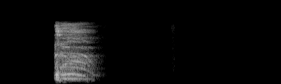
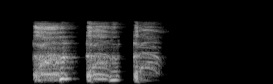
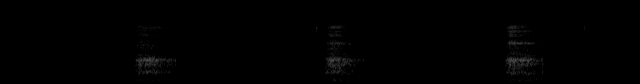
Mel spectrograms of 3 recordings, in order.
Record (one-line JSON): {"cough_length": "2.8 s", "cough_amplitude": 18740, "cough_signal_mean_std_ratio": 0.28, "three_cough_length": "2.7 s", "three_cough_amplitude": 18198, "three_cough_signal_mean_std_ratio": 0.48, "exhalation_length": "6.4 s", "exhalation_amplitude": 386, "exhalation_signal_mean_std_ratio": 0.34, "survey_phase": "beta (2021-08-13 to 2022-03-07)", "age": "18-44", "gender": "Male", "wearing_mask": "No", "symptom_cough_any": true, "symptom_runny_or_blocked_nose": true, "symptom_fatigue": true, "symptom_change_to_sense_of_smell_or_taste": true, "symptom_onset": "5 days", "smoker_status": "Never smoked", "respiratory_condition_asthma": false, "respiratory_condition_other": false, "recruitment_source": "Test and Trace", "submission_delay": "2 days", "covid_test_result": "Positive", "covid_test_method": "RT-qPCR"}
